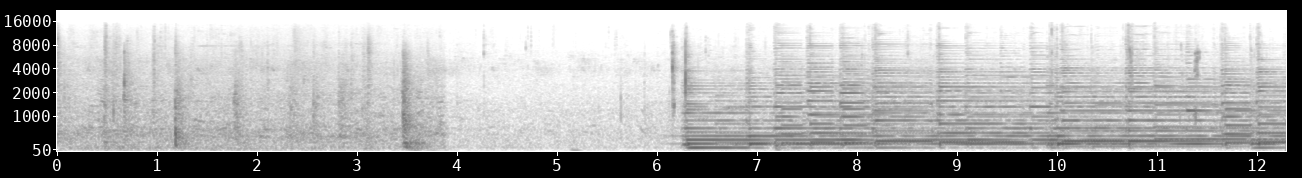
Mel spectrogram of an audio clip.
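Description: Scattered footsteps and small knocks as people walk in through a doorway. After a short quiet, soft background music of held notes over a low bass comes in about six seconds in and carries on.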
